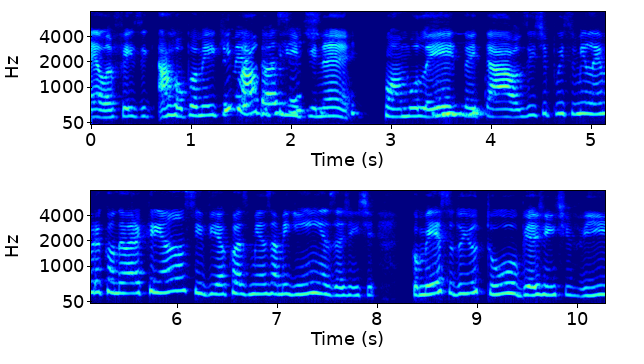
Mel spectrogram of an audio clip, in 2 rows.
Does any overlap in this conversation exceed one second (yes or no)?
yes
